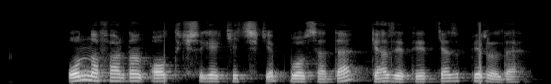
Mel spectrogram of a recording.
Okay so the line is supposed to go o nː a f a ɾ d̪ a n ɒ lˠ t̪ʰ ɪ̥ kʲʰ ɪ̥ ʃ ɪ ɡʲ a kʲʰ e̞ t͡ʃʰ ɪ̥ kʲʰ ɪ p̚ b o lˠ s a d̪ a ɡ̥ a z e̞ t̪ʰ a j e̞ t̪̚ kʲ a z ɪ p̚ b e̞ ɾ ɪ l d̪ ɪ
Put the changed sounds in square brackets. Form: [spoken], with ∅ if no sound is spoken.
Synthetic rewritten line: o nː a f a ɾ d̪ a n ɒ lˠ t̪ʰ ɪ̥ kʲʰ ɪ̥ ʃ ɪ ɡʲ a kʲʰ e̞ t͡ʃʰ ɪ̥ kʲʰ ɪ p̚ b o lˠ s a d̪ a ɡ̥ a z e̞ t̪ʰ a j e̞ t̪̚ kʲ a z ɪ p̚ b e̞ ɾ ɪ l d̪ ɪ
